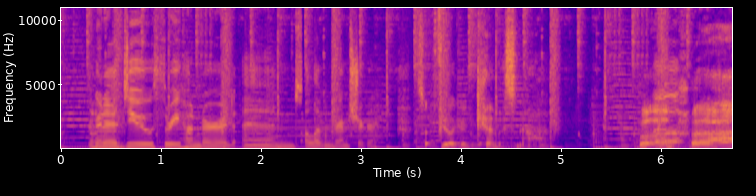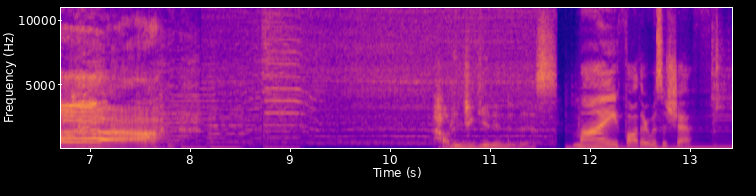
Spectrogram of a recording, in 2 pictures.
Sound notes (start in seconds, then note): 5.7 groans; 9.2 blender whirs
